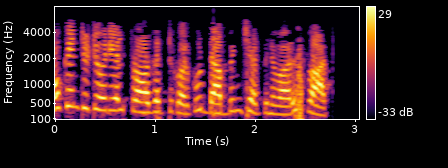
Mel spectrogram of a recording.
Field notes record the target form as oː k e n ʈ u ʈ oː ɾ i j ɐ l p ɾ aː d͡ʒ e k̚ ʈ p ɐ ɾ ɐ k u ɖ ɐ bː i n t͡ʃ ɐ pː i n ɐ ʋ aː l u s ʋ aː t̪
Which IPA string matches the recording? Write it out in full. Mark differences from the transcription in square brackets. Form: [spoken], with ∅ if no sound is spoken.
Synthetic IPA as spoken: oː k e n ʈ u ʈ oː ɾ i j ɐ l p ɾ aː d͡ʒ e k̚ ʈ [k] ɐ ɾ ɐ k u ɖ ɐ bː i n t͡ʃ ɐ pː i n ɐ ʋ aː [ɾ] u s ʋ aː t̪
